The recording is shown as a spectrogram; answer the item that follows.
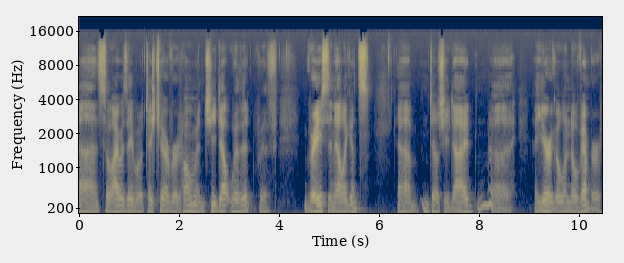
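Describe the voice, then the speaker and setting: Speaking with an American accent, a man keeps a medium pitch with ordinary pitch variation at a moderate pace, and the room echo is audible. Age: old. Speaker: retired pediatrician. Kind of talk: interview testimony.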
